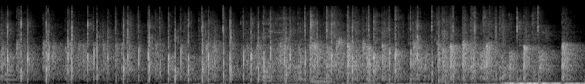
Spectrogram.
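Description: A crowd applauds steadily, many hands clapping in a dense, continuous patter that holds fairly loud throughout the few seconds, with no voices standing out.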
